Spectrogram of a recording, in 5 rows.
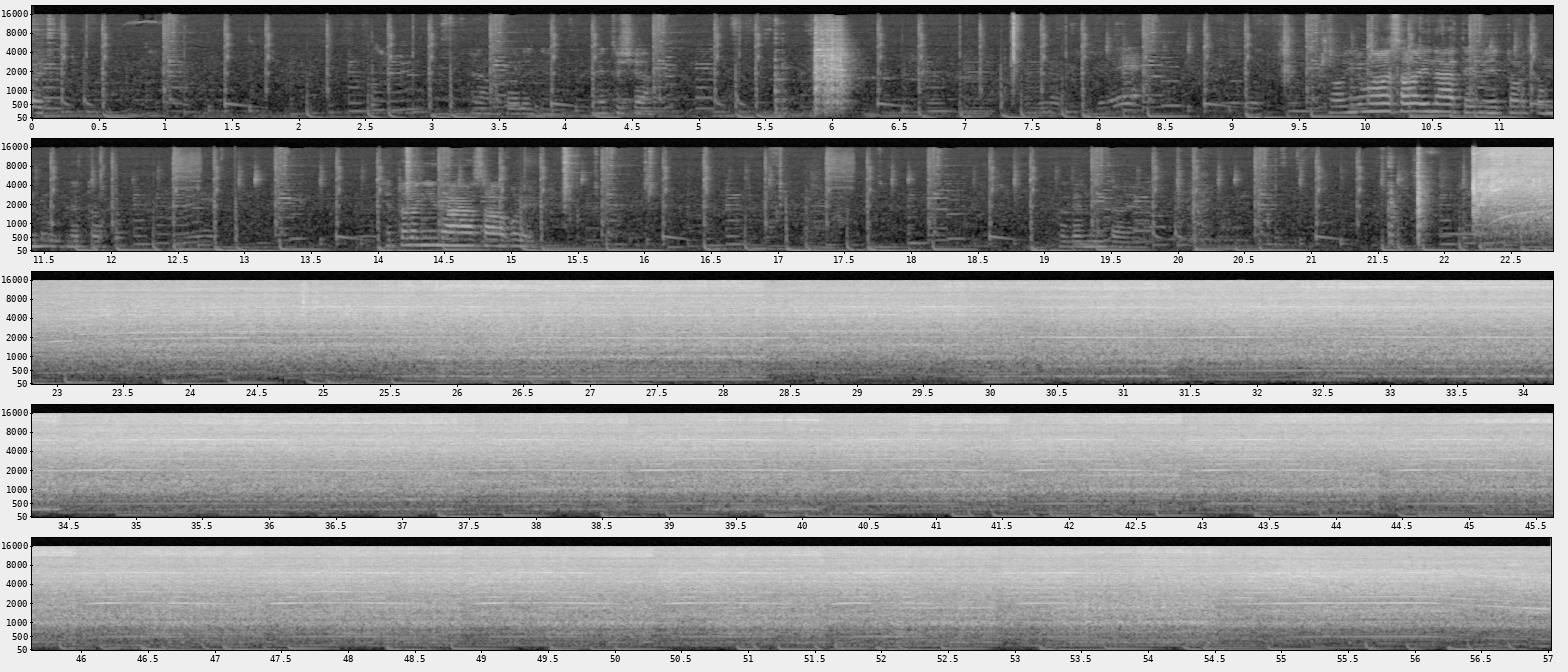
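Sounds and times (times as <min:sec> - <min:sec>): background music with steady beat: 0:00.0 - 0:57.0
angle grinder whining: 0:22.2 - 0:57.0.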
